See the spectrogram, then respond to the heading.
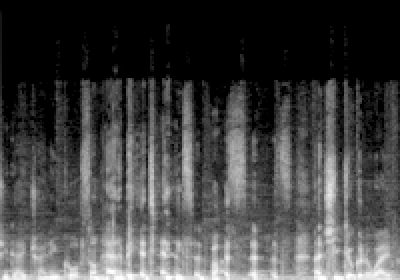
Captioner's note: laughing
